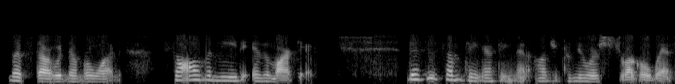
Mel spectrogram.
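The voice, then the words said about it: Tired-sounding voice. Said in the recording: “if you hear it in my voice, you can tell I haven't had a lot of rest”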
